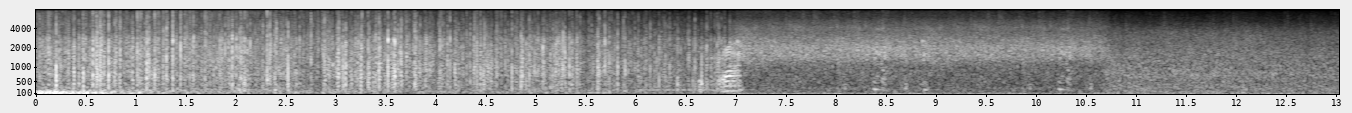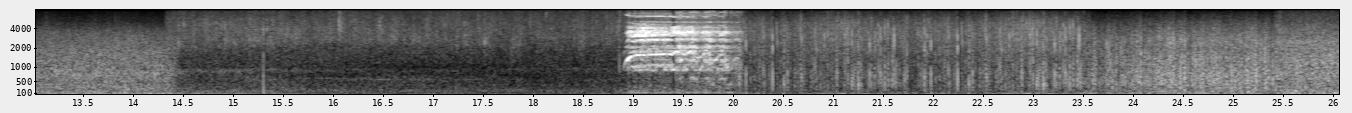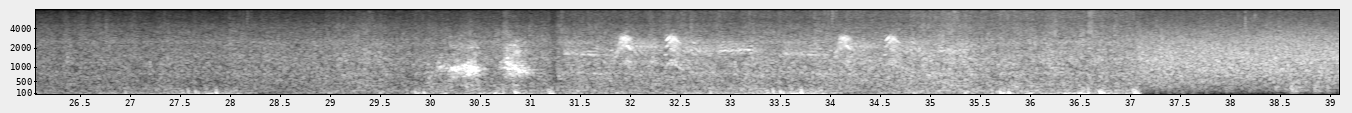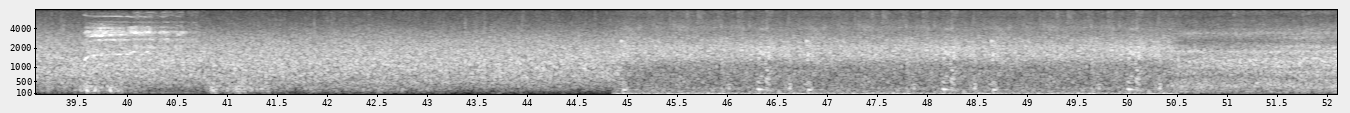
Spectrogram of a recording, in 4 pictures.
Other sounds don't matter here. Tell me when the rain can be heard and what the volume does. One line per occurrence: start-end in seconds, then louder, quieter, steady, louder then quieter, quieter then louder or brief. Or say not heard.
0.0-52.0 quieter then louder.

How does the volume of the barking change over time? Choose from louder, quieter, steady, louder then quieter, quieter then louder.
quieter.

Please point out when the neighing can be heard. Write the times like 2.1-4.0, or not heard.
18.9-20.1, 39.5-40.8.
